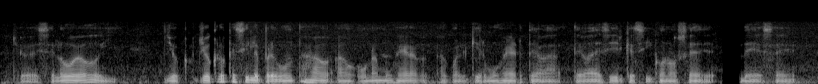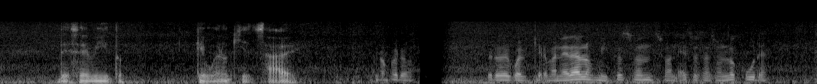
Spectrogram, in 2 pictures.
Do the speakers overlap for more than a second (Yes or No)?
No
